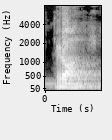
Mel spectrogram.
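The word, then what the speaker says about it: wrong: W silent रहता है जब यह वर्ड के आरंभ में हो और इसके तुरंत बाद आर आए। राइट, रिस्ट, रॉन्ग, इन सभी शब्दों में डब्ल्यू साइलेंट है क्योंकि वर्ड डब्ल्यू से शुरू हुआ है और इसके ठीक बाद आर का प्रयोग हुआ है।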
